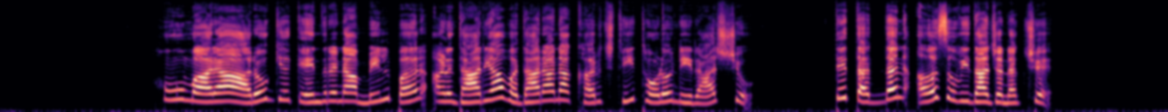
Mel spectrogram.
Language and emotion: Gujarati, sad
